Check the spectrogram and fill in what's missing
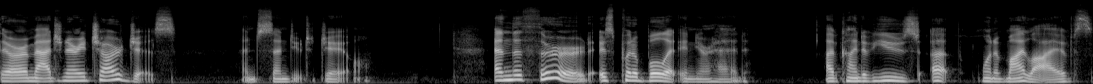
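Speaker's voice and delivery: ordinary delivery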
